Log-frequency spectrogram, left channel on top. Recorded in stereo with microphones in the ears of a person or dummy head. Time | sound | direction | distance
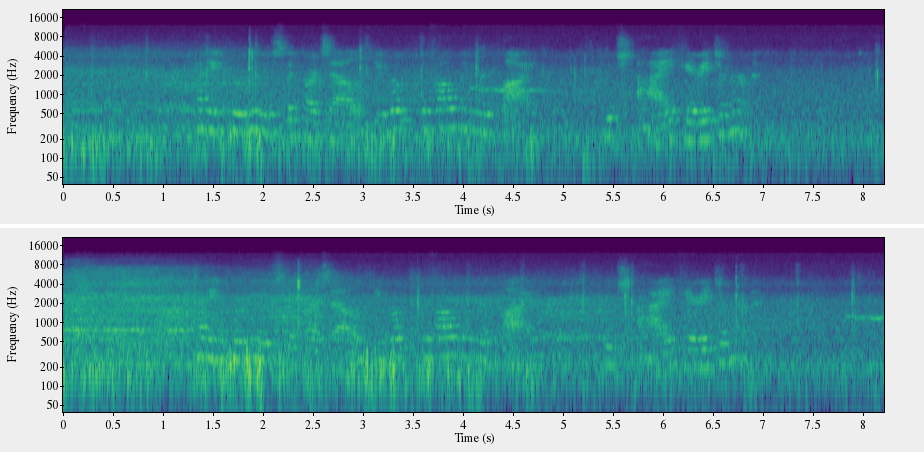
1.3 | a woman speaking | 25° right (ahead or behind) | 6 m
